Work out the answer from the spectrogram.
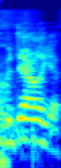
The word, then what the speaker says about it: Vidalia: Vidalia. Vidalia.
